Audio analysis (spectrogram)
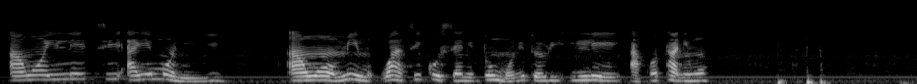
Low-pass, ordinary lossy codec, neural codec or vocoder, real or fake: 7.2 kHz; none; none; real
